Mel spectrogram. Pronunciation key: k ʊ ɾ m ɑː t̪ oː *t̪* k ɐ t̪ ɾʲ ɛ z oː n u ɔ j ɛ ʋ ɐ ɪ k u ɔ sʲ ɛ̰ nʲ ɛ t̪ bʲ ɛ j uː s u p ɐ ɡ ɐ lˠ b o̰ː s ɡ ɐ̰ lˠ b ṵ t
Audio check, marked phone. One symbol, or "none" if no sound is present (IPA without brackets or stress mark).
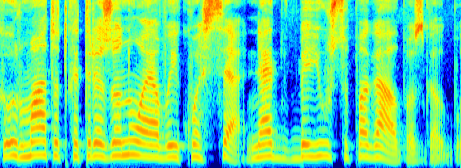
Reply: t̪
